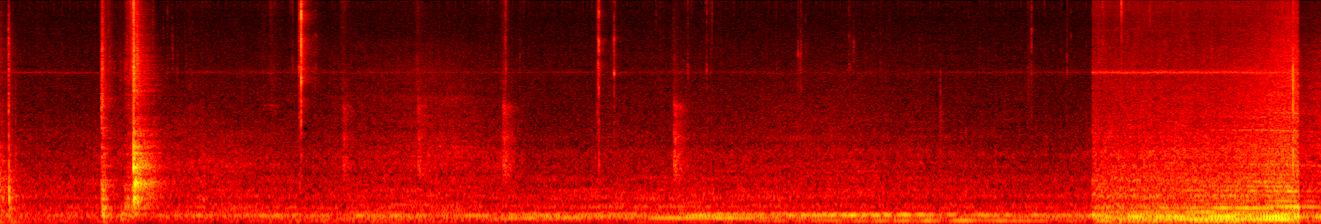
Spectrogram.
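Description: Kitchen scissors snipping through small round scad, a few sharp clicks in the first four seconds, over a steady low rumble. Near the end a louder rushing noise comes in for about three seconds and stops abruptly.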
